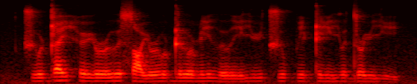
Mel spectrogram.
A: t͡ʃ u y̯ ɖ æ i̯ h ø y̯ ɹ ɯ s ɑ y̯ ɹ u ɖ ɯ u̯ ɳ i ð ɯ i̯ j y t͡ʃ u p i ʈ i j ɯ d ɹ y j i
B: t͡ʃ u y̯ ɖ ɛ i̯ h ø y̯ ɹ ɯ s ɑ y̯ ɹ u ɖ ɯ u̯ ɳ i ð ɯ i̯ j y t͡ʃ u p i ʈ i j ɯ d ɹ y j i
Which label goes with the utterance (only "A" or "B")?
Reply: A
